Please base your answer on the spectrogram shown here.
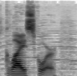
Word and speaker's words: Gliscor: pronunciation of Gliscor and I always knew that it's wrong to say gisore I know it's a gliding scorpion it's gcore but I just like the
